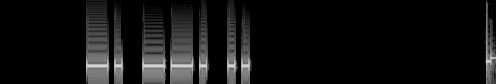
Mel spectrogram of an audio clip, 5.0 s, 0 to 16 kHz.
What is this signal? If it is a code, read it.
Morse code, heard as a keyed tone, about 17 wpm, 700 Hz. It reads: NGI
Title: USA Call Sign Postfixes - 3 Letters 17wpm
